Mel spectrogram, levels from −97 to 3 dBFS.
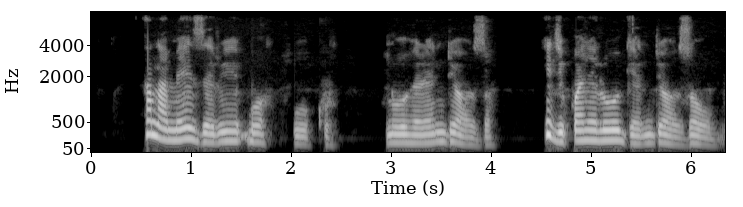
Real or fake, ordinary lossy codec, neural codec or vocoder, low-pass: real; none; none; 7.2 kHz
